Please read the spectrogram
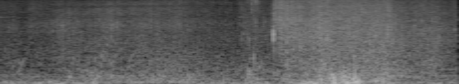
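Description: Small waves lapping and breaking on a sandy shore, with wind buffeting the microphone; a louder rush near the end.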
